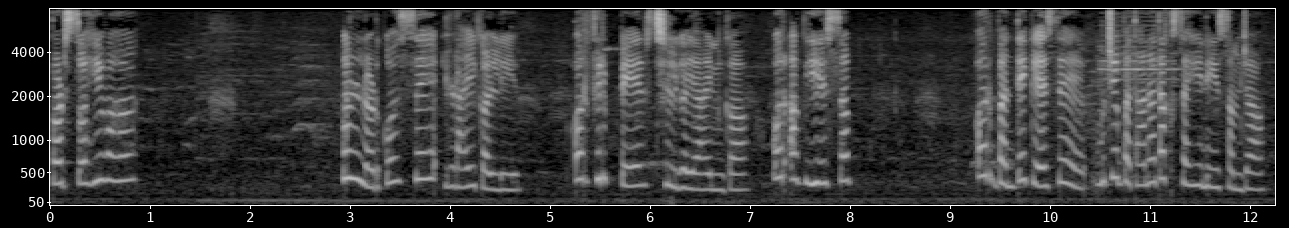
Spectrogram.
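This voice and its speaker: Woman narrator voicing a young wife, tender-hearted, pleading, rapid questions, high voice, audio story. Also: lively intonation, a little mellow. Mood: hurt.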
